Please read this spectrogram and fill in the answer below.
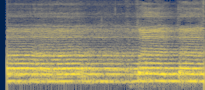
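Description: A male voice singing a naat (Urdu devotional poem in praise of the Prophet) into a microphone in long, drawn-out held notes that waver slightly in pitch, starting abruptly as the recording begins.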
